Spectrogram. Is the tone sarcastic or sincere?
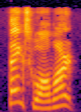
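sincere. It is said in a sincere, grateful tone. The thanks is genuine gratitude for support.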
